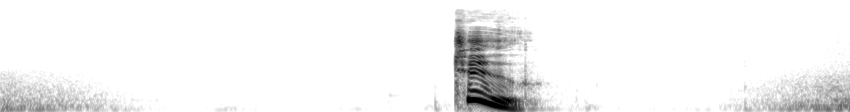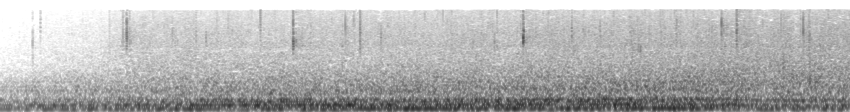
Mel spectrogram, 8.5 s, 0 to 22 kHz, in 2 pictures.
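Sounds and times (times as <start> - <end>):
speech: 2.3 - 2.7
steady rain falling: 3.8 - 8.4.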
